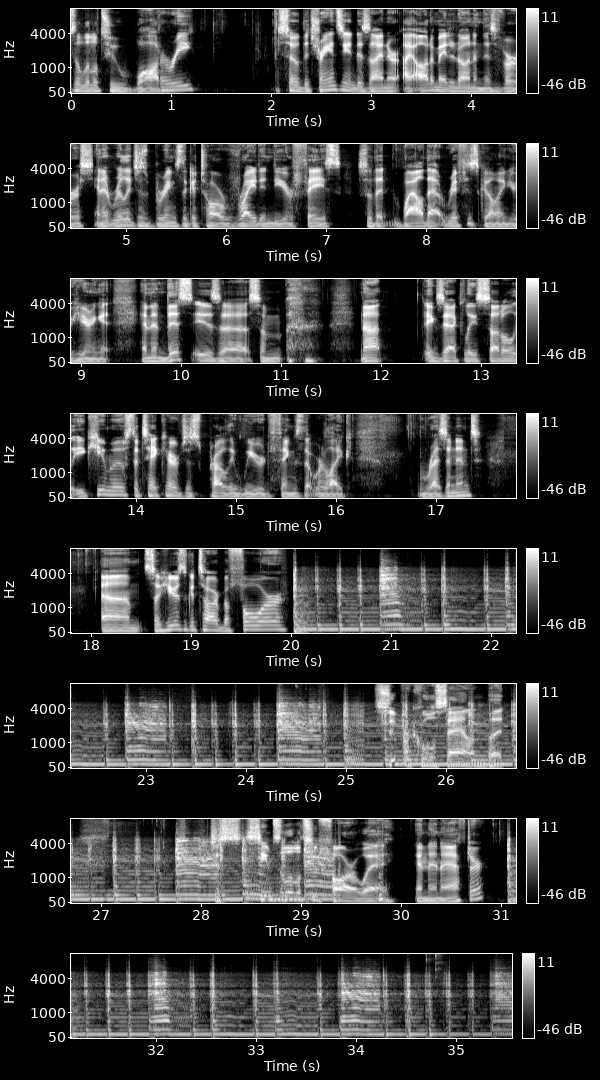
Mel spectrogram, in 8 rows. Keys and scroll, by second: 17.2 alt+super+w, 20.0 space, 31.0 super+space.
